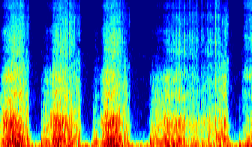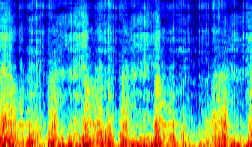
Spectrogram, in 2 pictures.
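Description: Fingertips scratch and rub the black foam windscreen covers on a dual-mic rig, held with both hands. The result is a deep, muffled rumbling scratch in rhythmic strokes, with short quiet breaks early on, then turning into a steady, dense rubbing texture.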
